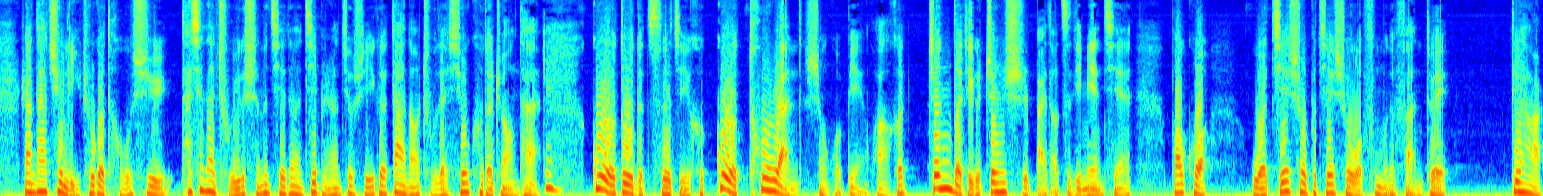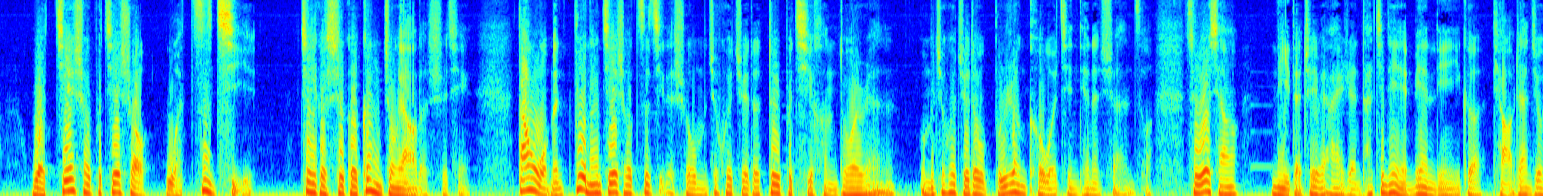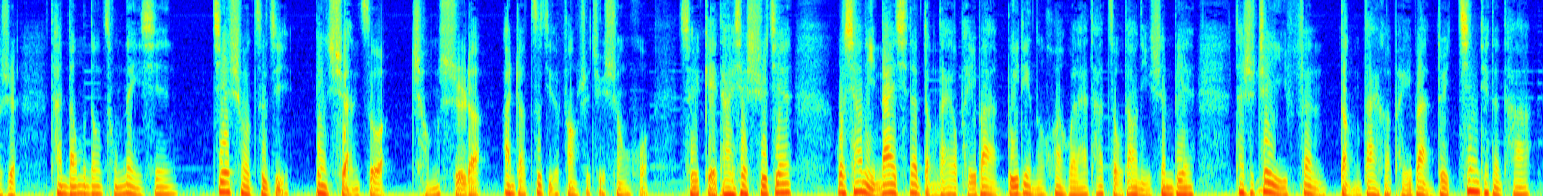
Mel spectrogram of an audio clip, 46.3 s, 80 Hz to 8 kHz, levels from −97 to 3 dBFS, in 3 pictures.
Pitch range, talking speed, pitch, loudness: 95-125 Hz, 300 characters per minute, 105 Hz, -22 LUFS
